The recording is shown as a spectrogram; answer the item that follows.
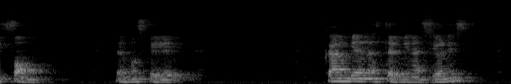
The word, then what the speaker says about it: font: Ils, elles font. Font. La E y la N y la T no se pronuncian.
